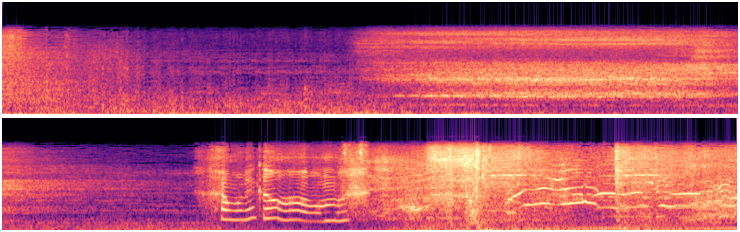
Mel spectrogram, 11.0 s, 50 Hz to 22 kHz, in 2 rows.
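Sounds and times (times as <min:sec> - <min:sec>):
deep steady rumble: 0:00.0 - 0:08.8
sustained droning tone: 0:01.3 - 0:08.0.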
